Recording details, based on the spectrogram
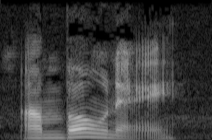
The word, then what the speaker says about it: Ambonnay: It's the same word. It's repeated twice. Ambonnay. Ambonnay. D'Ambonnay.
